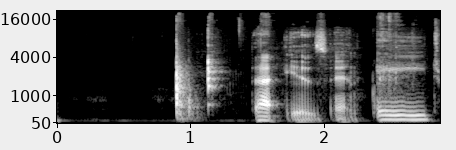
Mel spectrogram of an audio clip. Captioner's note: dice hitting the table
